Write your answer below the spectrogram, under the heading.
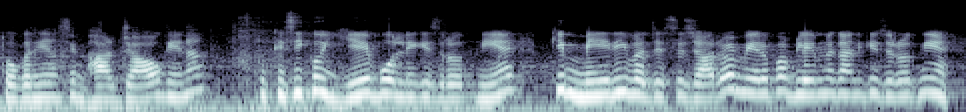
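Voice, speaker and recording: A woman's voice: a little high, very fast, close to an everyday voice. A woman playing a hot-tempered, pleading young wife. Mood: pleading, scolding. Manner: scolding, self-justifying, pleading. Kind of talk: short domestic drama. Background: faint background music.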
